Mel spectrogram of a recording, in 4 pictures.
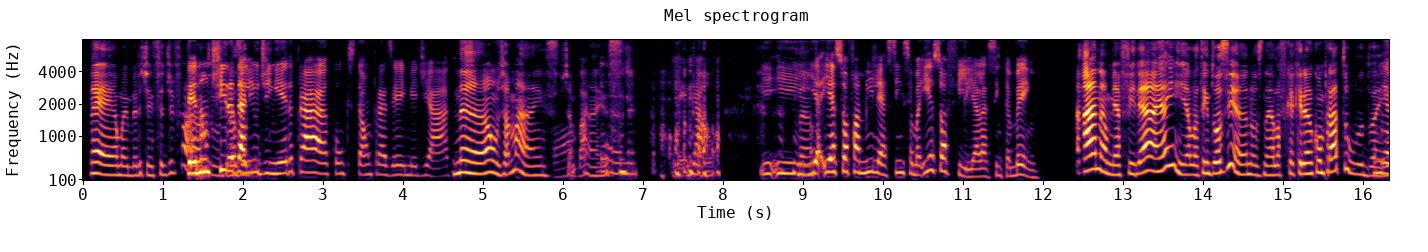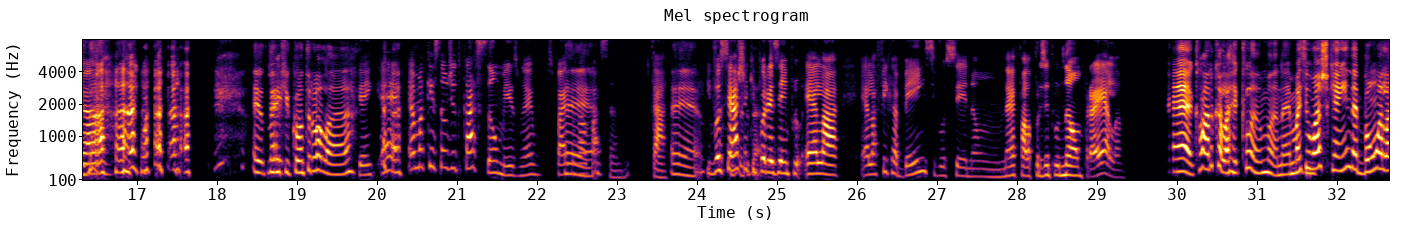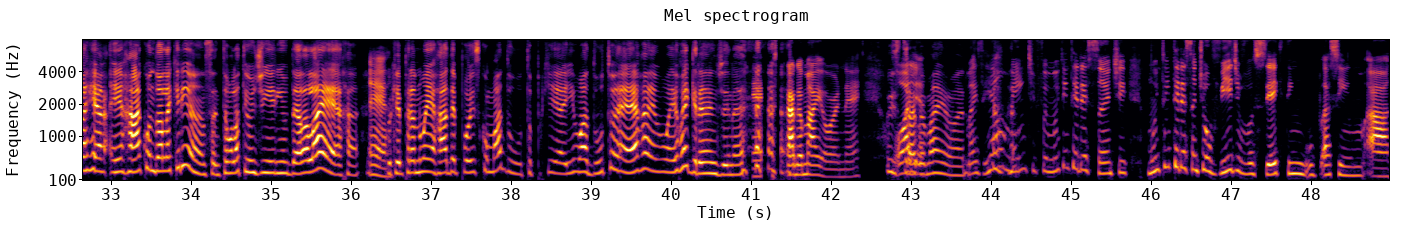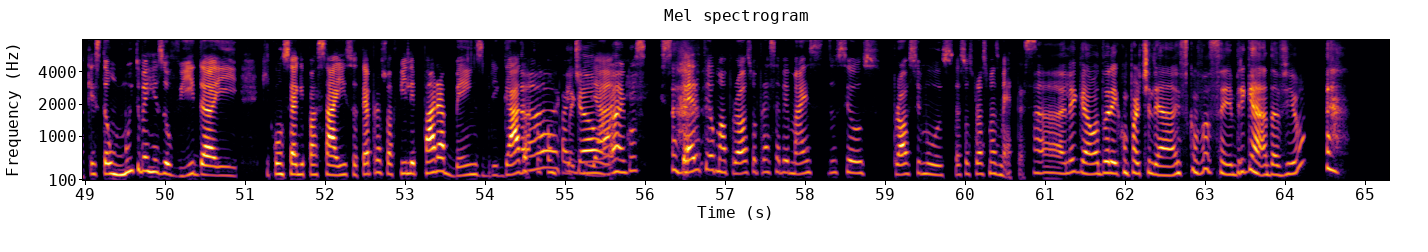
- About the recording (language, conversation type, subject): Portuguese, podcast, Como equilibrar o prazer imediato com metas de longo prazo?
- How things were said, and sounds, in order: laughing while speaking: "Não, não"; laugh; laugh; laugh; laugh; laugh; laugh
